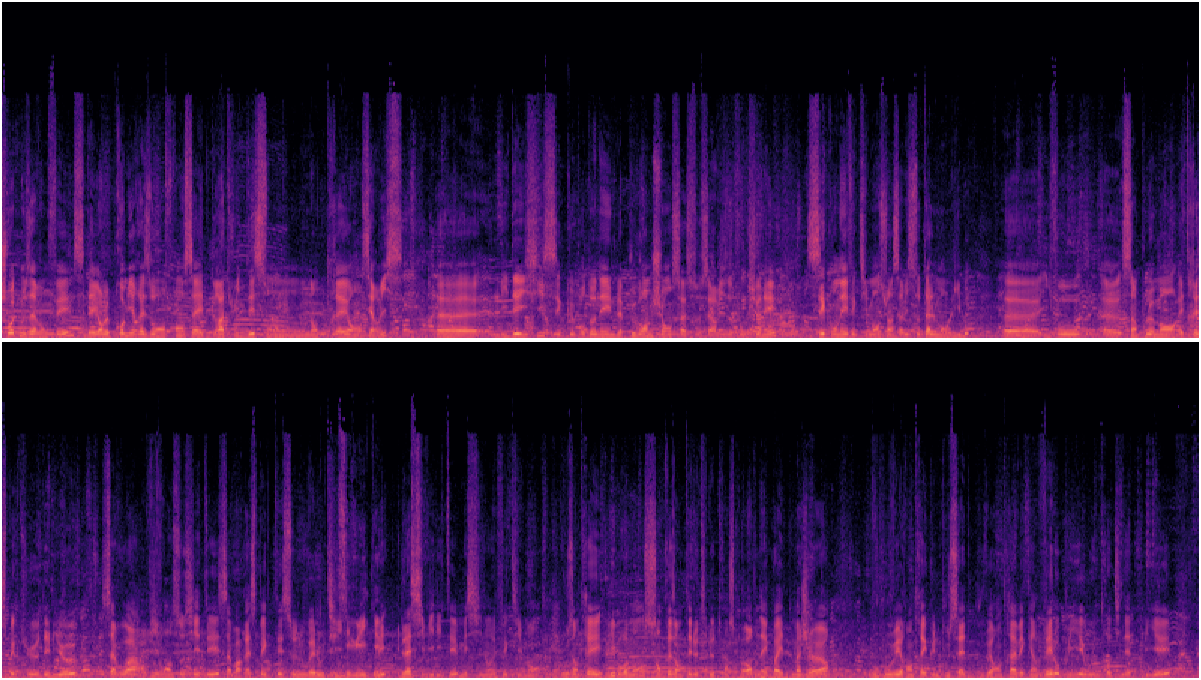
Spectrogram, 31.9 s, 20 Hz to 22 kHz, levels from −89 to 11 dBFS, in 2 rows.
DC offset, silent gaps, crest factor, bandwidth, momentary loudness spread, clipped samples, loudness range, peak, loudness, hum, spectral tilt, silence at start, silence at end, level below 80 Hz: under 0.1%; none; 18 dB; 17 kHz; 7 LU; under 0.1%; 3 LU; -4 dBFS; -23 LUFS; none; -5 dB/octave; 0 s; 0 s; -34 dBFS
